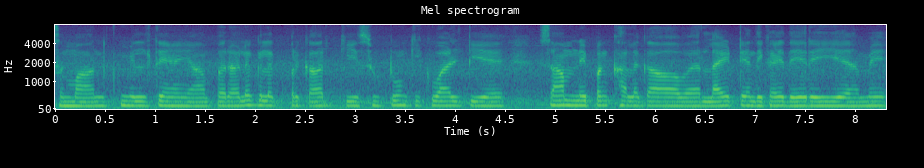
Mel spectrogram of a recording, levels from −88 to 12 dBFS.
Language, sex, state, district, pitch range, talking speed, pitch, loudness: Hindi, male, Rajasthan, Bikaner, 150-155 Hz, 185 wpm, 150 Hz, -15 LUFS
